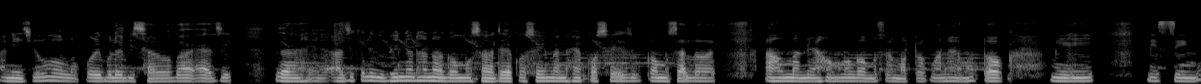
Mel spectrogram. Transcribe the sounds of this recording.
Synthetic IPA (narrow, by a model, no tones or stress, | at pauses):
anizɔɔlɔp̚koɹibɔlojbisaɹɔbaazi | zaɦɛazikalibibʱinːɔdʱɔɹɔnɔɡɔmusadɛkɔsaɹimanuɦɛkɔsaɹizuɡɔmusa̰lɔjaɦɔmːanuaɦɔmnɔɡɔmusamɔtɔkmanuɦɛmɔtɔkmiɹi | misiŋ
